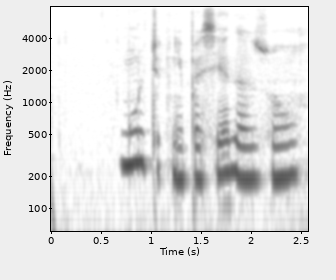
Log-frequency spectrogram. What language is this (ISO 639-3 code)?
rus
